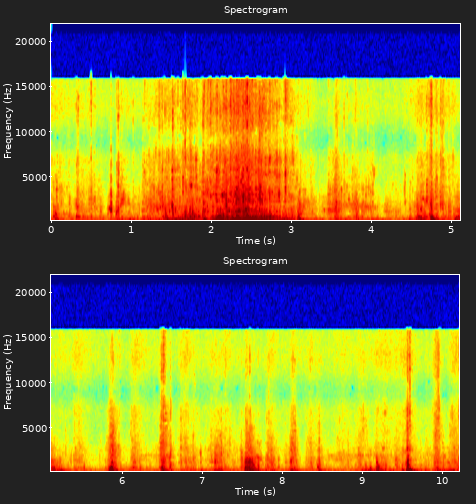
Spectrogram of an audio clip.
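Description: Loofah sponges squeezed and swished through soapy water by gloved hands, with sloshing and squelching. A louder swell of water comes about two seconds in, followed by a run of short, sharp squelches.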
